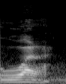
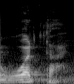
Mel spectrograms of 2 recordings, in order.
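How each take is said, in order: First: It is said in an American accent. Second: It is said in an African accent. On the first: "Here they say" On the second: "In Africa we say"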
